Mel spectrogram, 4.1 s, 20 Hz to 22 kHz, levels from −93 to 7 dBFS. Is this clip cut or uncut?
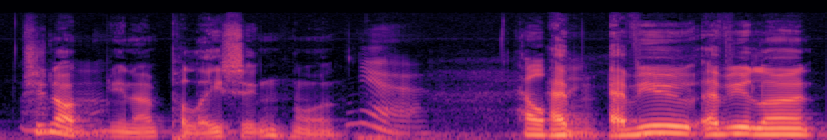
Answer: uncut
